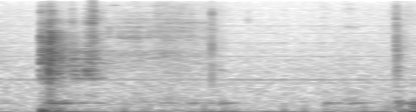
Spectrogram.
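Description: Faint ticks and light rustling as hands work tying thread on a hook held in a fly-tying vise.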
